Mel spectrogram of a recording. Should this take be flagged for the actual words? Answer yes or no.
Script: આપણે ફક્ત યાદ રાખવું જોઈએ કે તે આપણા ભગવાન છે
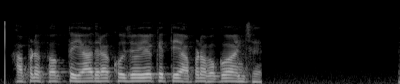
no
